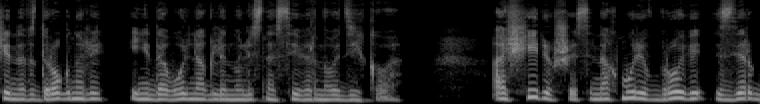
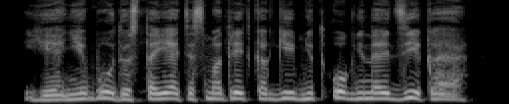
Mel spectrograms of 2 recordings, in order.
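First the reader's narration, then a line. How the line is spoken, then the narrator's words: Growl. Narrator (Russian): зарычал зерк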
